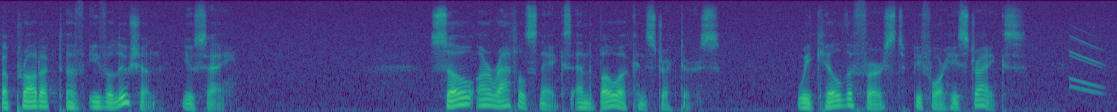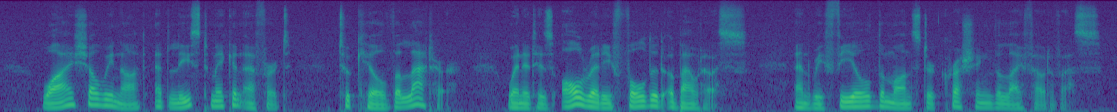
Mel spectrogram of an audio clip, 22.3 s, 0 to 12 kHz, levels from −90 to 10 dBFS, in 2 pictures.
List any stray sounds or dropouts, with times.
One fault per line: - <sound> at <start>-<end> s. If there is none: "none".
- chirp at 10.7-11.1 s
